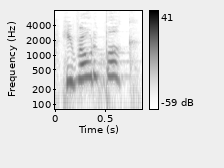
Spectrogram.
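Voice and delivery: exasperated punchline. Acted. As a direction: say it like it's so obvious.

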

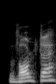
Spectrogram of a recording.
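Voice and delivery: Walter said the German way, with a V sound; German pronunciation. Shown as a demonstration. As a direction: say Walter as "Valter", German style. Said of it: "in German it's Walter".

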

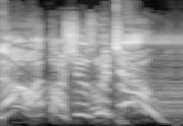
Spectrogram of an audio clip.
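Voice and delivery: high, loud alarmed retort; alarmed echo. Retold or imitated. Father answers wife in high, loud alarm. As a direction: throw it back in rising panic.

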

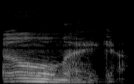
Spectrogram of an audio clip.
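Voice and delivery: slow stunned whisper. Real, not acted. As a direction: breathe it out in disbelief. Reacting to Christmas music news.

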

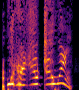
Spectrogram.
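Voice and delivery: shrill, high disbelief; exasperated outburst. Acted. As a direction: throw the question up in outrage. Ranting at slow left-lane drivers.

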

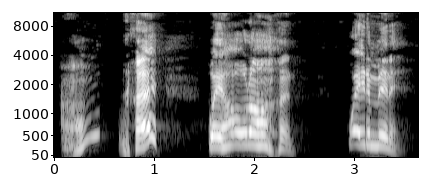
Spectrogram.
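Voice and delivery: taken-aback "oh, right?"; confused protest, lightly acted; mildly acted disbelief. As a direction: stop them, not believing the news. Older brother reacts in disbelief.

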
